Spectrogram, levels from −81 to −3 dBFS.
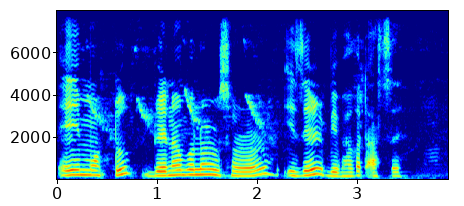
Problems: constant background noise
